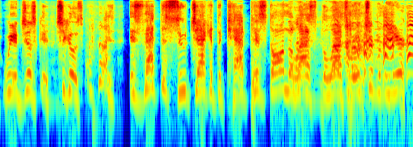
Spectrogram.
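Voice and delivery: can barely get through it for laughing; laughing through the story. Real, not acted. Telling the podcast hosts about the cat, laughing.

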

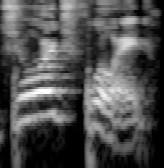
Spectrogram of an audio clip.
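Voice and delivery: normal talking voice

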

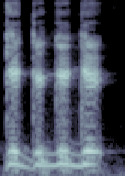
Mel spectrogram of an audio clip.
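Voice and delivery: stuttering cartoon plumber gibberish; old Mario voice. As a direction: mimic the rejected plumber voice. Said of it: "Rather than talking like".

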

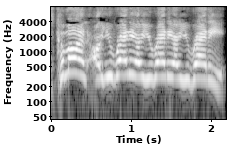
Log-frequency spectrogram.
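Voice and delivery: put-on high, shouted kid urging; excited little girl. Girl pushing the dad to get ready, high excited shout. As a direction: hurry him up like an impatient kid.

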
